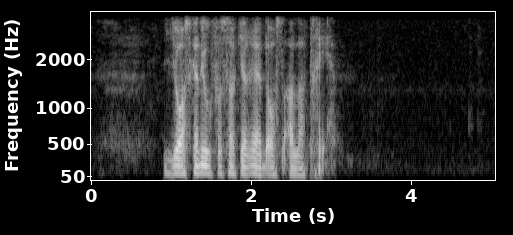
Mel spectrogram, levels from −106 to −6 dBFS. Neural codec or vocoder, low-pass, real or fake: none; 3.6 kHz; real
